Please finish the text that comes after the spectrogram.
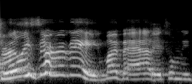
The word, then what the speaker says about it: CeraVe: It's really CeraVe.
